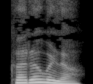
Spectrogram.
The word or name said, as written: ಕರವಾಲ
